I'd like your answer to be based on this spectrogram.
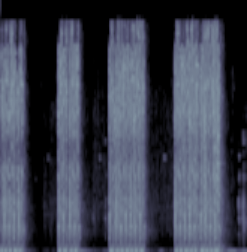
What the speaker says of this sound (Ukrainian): по мені хтось там стріляв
